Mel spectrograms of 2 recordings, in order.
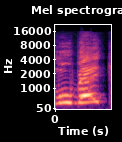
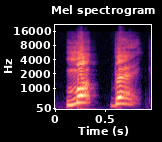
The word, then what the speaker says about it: mukbang: In those but how you say it again, Tom? Mukbang? Mukbang.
